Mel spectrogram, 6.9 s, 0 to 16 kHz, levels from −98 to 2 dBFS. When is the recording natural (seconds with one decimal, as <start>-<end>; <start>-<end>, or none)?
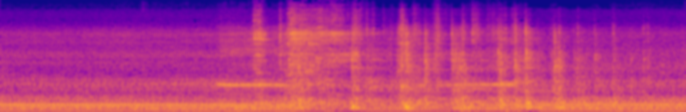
0.0-3.4; 5.4-6.9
